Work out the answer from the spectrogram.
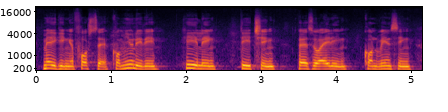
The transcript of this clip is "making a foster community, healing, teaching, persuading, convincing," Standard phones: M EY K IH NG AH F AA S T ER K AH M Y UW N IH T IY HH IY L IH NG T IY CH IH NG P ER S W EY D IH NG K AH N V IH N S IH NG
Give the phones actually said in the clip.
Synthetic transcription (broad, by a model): M EY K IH NG AH F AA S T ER K AH M Y UW N IH T IY HH IY L IH NG T IY CH IH NG P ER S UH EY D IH NG K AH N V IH N S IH NG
